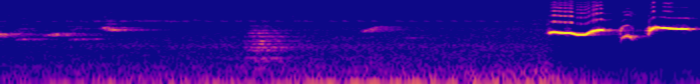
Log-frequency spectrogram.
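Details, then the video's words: Orange-headed thrush master song for calming and conditioning kept birds: soft distant whistles give way to a sudden loud, rich whistled phrase with quick slurred turns, over a steady low background hum. "Menstabilkan Burung ANIS MERAH Dirumah Baik EMOSI & Birahi dengan Mendengarkan Kicauan Masteran ini"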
